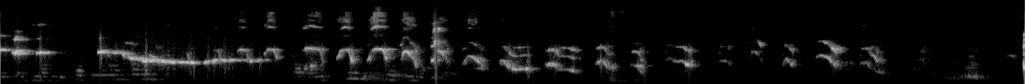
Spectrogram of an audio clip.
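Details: Daisy's 4-week-old Cavalier King Charles Spaniel puppies in their pen: a long drawn whine sliding downward, then a rapid series of thin rising and falling yelps and squeaks, ending with a loud knock.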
